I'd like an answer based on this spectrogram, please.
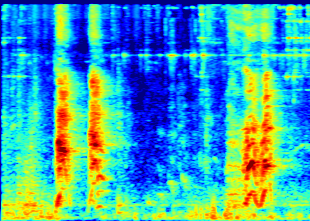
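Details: Shih Tzu barking while playing: two sharp barks near the start and a double bark near the end, with a man's voice in the background.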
